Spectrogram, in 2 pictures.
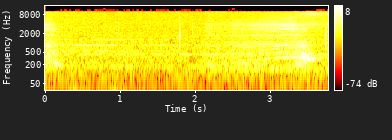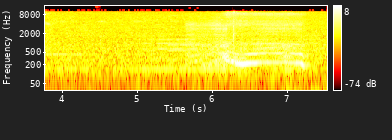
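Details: Soft, slow, whistling-wheezy breathing sounds rising with each breath from a cat snoring gently in deep, relaxed sleep.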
